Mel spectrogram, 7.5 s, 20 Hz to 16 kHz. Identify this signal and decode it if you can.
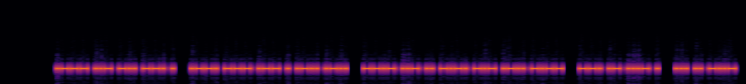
Morse code, heard as a keyed tone, about 52 wpm, 700 Hz. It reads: JUDGE POWELL QUICKLY GAVE SIX
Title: Pangram Challenge v2 - 50wpm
